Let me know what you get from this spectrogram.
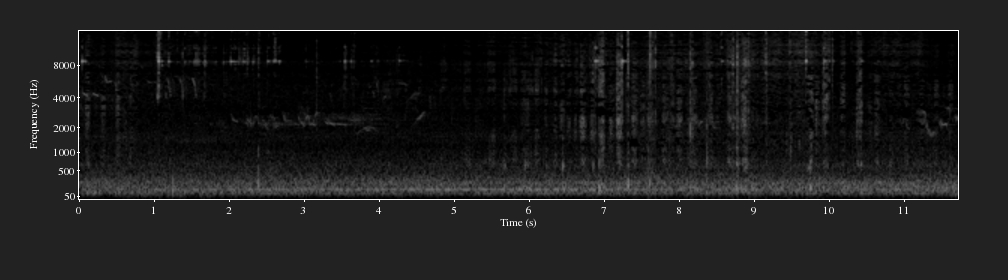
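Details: A small female Yorkshire Terrier is out of breath while playing fetch with a ball. Her rapid panting runs steadily throughout, growing into crisp, closely spaced breaths in the second half over a low background hum.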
